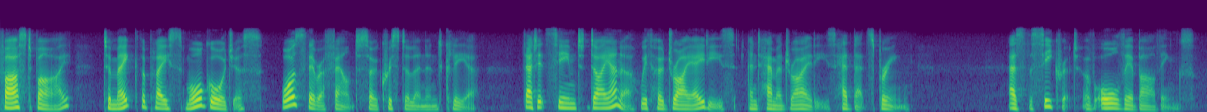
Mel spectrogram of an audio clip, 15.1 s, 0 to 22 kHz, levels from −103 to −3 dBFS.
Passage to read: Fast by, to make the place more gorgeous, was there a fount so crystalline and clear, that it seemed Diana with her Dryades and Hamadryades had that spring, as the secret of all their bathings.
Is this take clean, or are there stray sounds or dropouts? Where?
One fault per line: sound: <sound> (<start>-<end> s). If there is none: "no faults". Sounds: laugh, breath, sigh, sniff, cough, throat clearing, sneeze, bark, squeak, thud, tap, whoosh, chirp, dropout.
no faults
